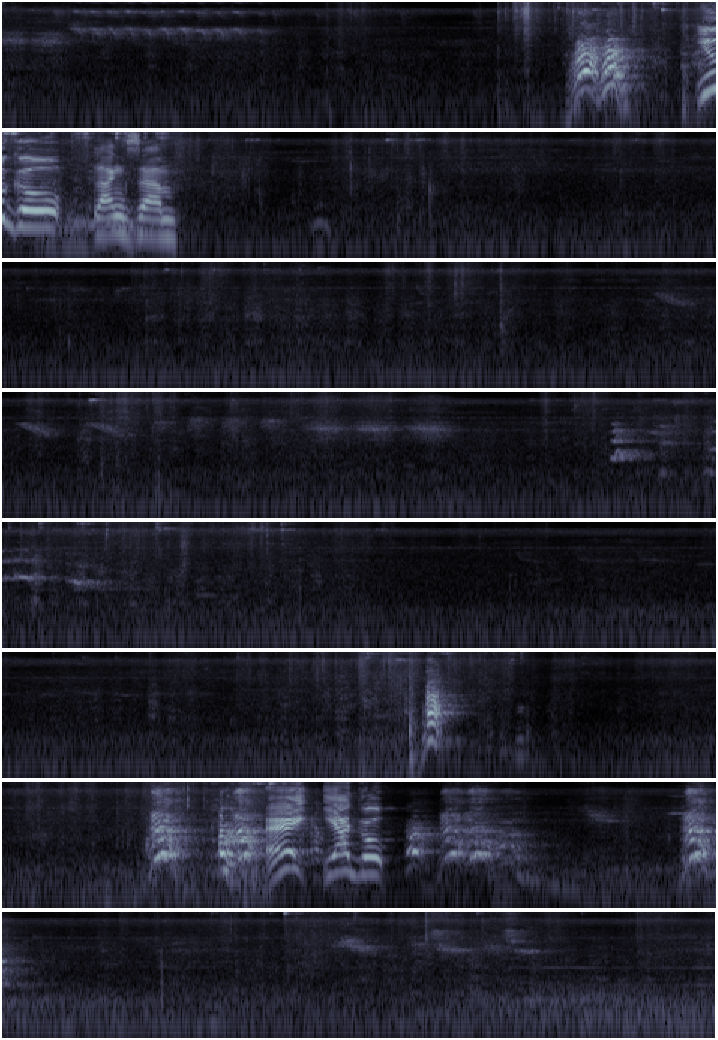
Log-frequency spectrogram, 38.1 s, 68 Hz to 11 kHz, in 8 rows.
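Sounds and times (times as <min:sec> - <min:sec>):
dog barking: 0:03.8 - 0:04.4, 0:26.6 - 0:26.9, 0:29.5 - 0:30.6, 0:31.2 - 0:32.2, 0:33.1 - 0:33.5
dogs whining and yipping: 0:18.2 - 0:21.3, 0:34.5 - 0:38.0.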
